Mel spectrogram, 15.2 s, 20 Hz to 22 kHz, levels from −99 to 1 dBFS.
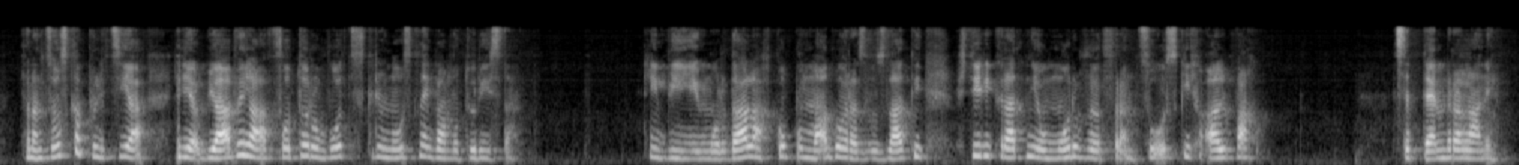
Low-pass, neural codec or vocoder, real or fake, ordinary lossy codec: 10.8 kHz; codec, 24 kHz, 3 kbps, HILCodec; fake; none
